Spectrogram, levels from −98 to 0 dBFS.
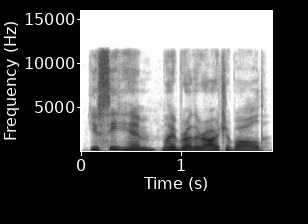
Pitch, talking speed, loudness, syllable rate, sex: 200 Hz, 155 wpm, -16 LUFS, 5.2 syllables/s, female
